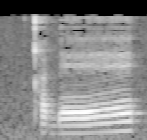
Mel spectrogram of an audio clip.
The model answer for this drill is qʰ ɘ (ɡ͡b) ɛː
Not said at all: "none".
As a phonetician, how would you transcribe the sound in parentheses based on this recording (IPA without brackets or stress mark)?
ɡ͡b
